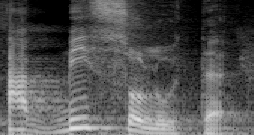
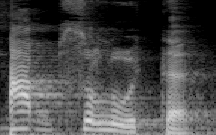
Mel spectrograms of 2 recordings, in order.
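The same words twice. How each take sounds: First: An extra i vowel is heard after the b. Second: The b goes straight into the s, no vowel. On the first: "A gente coloca aqui um i que não existe" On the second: "quem é que diz absoluta?"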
